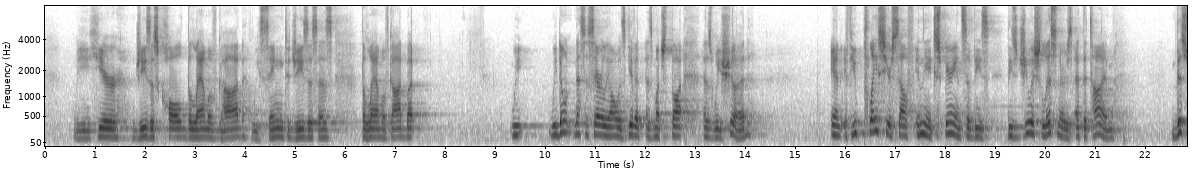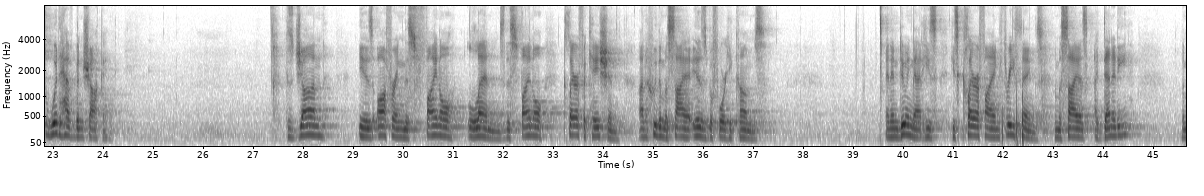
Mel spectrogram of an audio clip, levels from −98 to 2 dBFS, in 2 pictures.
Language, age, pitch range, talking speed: English, 40-59, 125-150 Hz, 110 wpm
